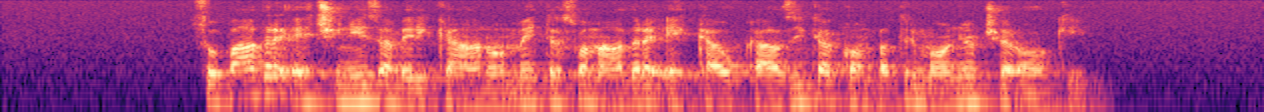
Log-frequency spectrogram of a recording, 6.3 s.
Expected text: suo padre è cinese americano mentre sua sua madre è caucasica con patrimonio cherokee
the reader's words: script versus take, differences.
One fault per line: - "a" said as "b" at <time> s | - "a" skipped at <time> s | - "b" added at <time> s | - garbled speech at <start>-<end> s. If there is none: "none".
- "sua" skipped at 3.0 s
